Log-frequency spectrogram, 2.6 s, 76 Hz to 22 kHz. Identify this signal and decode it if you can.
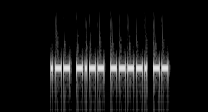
Morse code, heard as a keyed tone, about 46 wpm, 700 Hz. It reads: WY9M
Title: USA Call Signs - 3x Character Spacing - 45wpm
